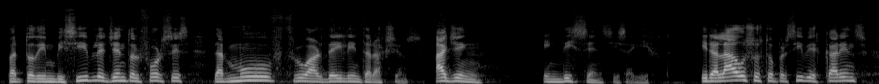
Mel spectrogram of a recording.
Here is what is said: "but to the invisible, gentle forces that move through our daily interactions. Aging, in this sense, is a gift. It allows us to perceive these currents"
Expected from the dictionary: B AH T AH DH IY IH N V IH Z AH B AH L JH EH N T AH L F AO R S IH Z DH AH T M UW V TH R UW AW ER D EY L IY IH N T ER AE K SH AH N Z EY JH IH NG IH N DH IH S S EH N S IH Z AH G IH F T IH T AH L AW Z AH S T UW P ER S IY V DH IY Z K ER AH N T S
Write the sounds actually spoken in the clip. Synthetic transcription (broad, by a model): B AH T AH DH IY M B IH S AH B L JH EH N T AH L F AO R S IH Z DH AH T M UW V TH R UW AW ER D EY L IY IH N T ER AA K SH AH N S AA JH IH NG IH N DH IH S S EH N S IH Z AH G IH F T IH T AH L AW S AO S T UW P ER S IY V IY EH K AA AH N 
